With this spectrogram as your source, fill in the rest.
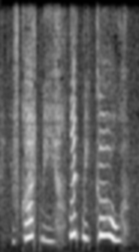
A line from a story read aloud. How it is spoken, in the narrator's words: Thumbling cried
